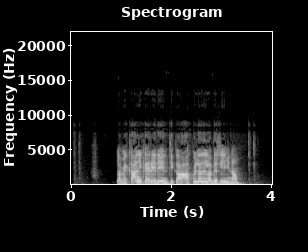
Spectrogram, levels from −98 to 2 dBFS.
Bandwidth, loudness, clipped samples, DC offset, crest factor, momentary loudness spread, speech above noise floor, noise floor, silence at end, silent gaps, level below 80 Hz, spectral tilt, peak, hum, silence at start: 9.2 kHz; -18 LUFS; under 0.1%; under 0.1%; 16 dB; 7 LU; 42 dB; -60 dBFS; 0.6 s; none; -54 dBFS; -6 dB/octave; -4 dBFS; none; 0.9 s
